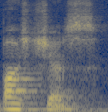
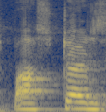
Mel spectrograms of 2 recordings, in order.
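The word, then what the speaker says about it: pastures: घोड़े चरागाहों में चरेंगे, horse's will graze in पास्चर्स। अभी लफ्ज़ है पास्चर्स, पास्टर्स नहीं है, मतलब इसको टी नहीं पढ़ेंगे, उस तरह से प्रोनाउंस नहीं करेंगे। टी दिया हुआ है बट टी इज़ not pronounced.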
